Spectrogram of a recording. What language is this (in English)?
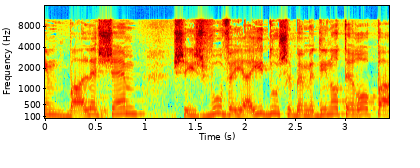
Hebrew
